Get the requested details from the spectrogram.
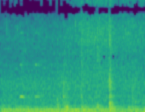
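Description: Metal tongs clink against a fryer basket.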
